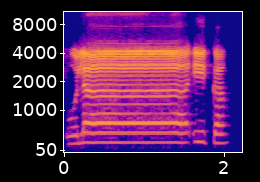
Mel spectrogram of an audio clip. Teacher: ऊ को लंबा नहीं करेंगे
